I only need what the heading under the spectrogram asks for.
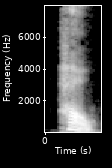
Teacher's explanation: It's how, fourth tone, falling one.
